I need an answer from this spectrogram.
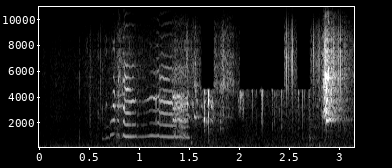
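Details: Kitten ten days after adoption giving a single drawn-out meow, rising briefly then held level for about a second, richly harmonic, followed by soft clicks and rustling noises in a quiet room.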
